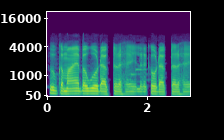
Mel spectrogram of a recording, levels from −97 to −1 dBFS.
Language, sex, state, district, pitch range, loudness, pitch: Urdu, male, Uttar Pradesh, Budaun, 110-125 Hz, -17 LUFS, 115 Hz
